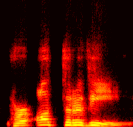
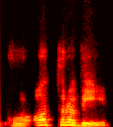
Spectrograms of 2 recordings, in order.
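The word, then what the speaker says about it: pur autre vie: We could have something called a life estate per autre vie.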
